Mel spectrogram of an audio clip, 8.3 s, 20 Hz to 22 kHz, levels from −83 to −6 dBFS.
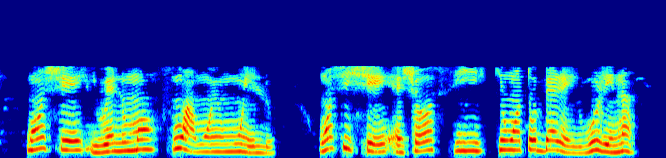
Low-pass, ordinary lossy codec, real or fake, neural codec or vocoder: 7.2 kHz; AAC, 16 kbps; real; none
